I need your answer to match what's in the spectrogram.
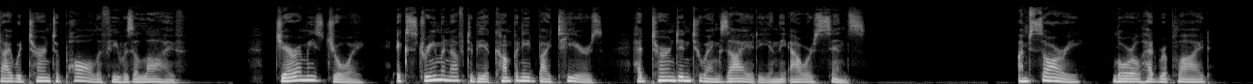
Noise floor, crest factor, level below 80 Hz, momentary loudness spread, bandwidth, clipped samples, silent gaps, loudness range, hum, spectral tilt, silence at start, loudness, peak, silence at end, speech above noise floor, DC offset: -62 dBFS; 16 dB; -52 dBFS; 12 LU; 15.5 kHz; under 0.1%; 2.63-2.70 s, 9.89-9.95 s; 5 LU; none; -6 dB/octave; 0 s; -19 LUFS; -4 dBFS; 0.5 s; 44 dB; under 0.1%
